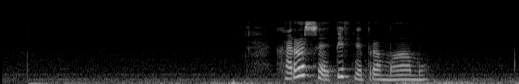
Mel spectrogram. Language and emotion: Russian, positive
